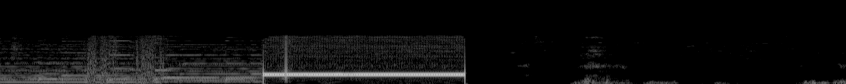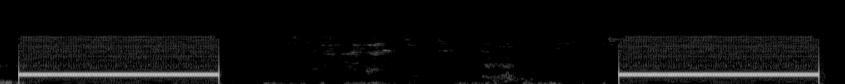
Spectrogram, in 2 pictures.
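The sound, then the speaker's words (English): A telephone ringback tone sounds three times while a call is being transferred to the radiology department downtown, each steady two-second ring followed by about four seconds of quiet line noise, clear and even through a phone line. “I'm going to go ahead and transfer you over to the radiology department downtown, and they should be able to help you from there.”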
